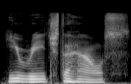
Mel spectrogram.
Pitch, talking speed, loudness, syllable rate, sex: 125 Hz, 185 wpm, -16 LUFS, 5.0 syllables/s, male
